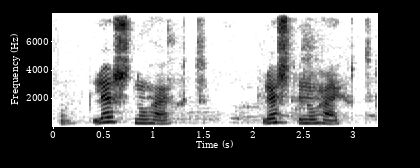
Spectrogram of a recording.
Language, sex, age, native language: Icelandic, female, 10, Icelandic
